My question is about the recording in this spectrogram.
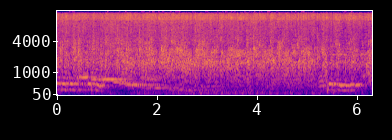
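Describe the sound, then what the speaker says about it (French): A church congregation at a French thanksgiving service applauds loudly and continuously, dense clapping with voices and a sung or spoken tone rising over it at the start and end. "On acclame très fort le roi."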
